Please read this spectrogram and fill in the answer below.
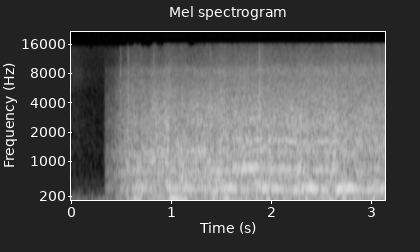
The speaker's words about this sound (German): Attila Hildmann ließ den Motor seines schweren Sportwagens aufheulen. Am vergangenen Samstag fuhr er am Berliner Dom vor.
